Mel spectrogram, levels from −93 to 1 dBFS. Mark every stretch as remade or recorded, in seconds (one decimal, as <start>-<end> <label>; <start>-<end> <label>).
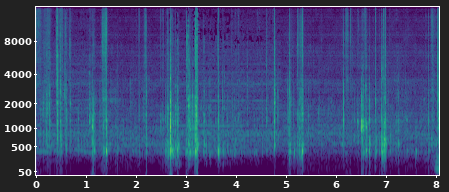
0.0-1.1 recorded; 1.1-2.6 remade; 2.6-4.9 recorded; 4.9-8.1 remade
